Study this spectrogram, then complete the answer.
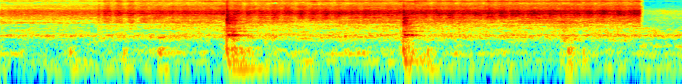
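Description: Cashews and raisins sizzle steadily as they temper in hot ghee for sweet pongal, a bright continuous frying hiss with a few louder stirring bursts, close and alone, cutting off abruptly near the end.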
